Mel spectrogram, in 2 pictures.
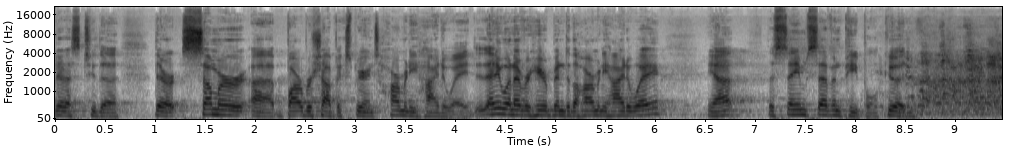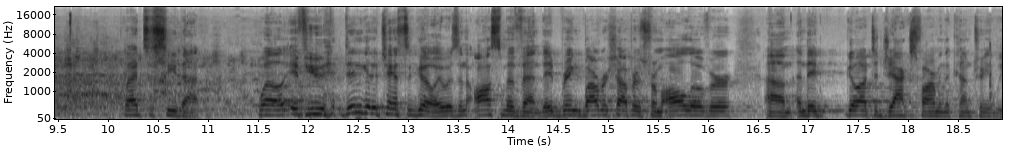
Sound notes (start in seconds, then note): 8.2 laughter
